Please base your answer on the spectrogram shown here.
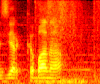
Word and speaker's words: Зерг-кабана: Неприятная немного ситуация для Зерг-кабана, прямо скажем. Или для Зерг-кабана, если уж нормальное ударение ставить.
